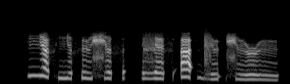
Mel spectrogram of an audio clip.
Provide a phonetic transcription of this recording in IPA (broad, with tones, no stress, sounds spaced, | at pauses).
ɲ a˦˨ θ ɲ ə˨ θ ʉ˨ ɕ ə˦ θ | ɮ ɛ˨ θ ʔ a˦ ʔ d͡z ʉ˨ ʔ ɕ ʉ˨ ɹ ʉ˨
